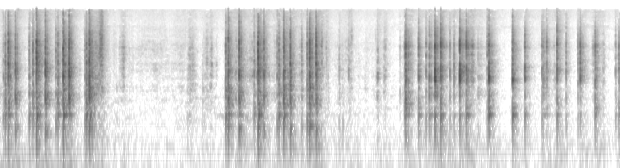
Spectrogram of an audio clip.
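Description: A small, hollow, red printed cardboard box holding a candle is held in the hands and tapped and scratched with the fingernails. Quick, dry, bright scratching and tapping come in dense bursts, with a near-silent pause before the scratching resumes. Each sound stops at once with no ring.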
